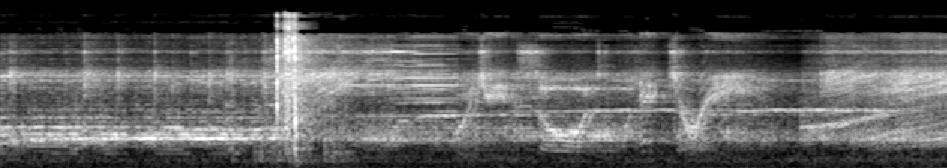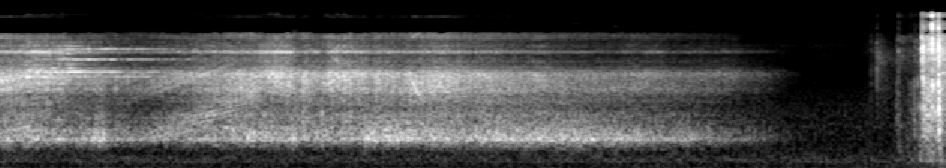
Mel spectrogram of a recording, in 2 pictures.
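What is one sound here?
A toy sword plays electronic sound effects and music through a small speaker.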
